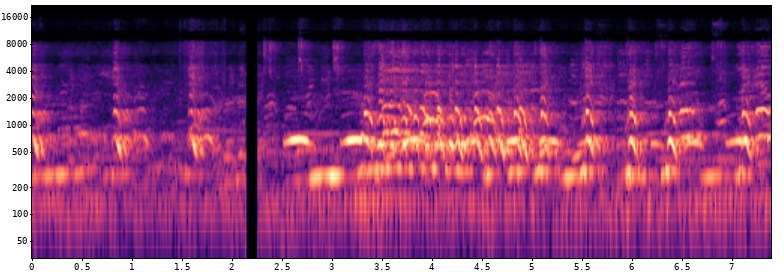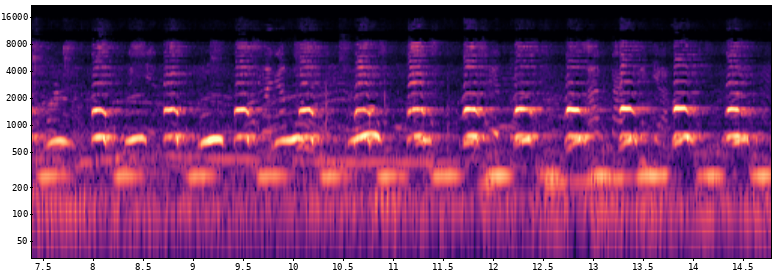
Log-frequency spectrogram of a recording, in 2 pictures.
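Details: Monkeys answer each other back and forth. A brief pause gives way to a burst of rapid, tumbling whoops, then regular low hoots and harmonic calls repeat about twice a second until the end.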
